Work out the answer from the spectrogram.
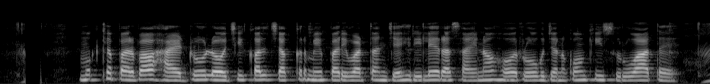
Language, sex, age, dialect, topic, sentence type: Hindi, female, 36-40, Garhwali, agriculture, statement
